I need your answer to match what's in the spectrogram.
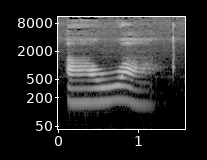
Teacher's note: Voiced labial velar approximant.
